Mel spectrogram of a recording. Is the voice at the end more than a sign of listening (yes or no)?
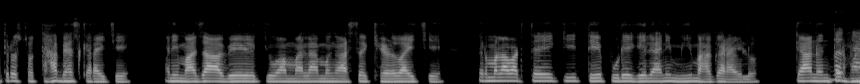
no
